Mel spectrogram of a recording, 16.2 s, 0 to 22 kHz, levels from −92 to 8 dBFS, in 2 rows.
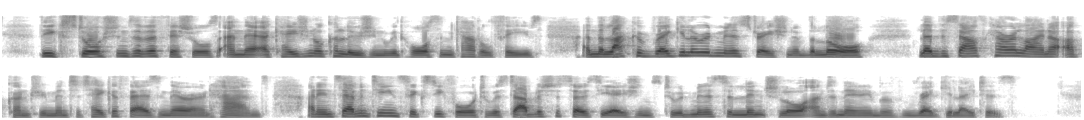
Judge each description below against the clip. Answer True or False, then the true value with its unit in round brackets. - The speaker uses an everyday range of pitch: False (6.4 semitones)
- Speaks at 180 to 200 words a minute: True (190 wpm)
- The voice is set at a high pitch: False (135 Hz)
